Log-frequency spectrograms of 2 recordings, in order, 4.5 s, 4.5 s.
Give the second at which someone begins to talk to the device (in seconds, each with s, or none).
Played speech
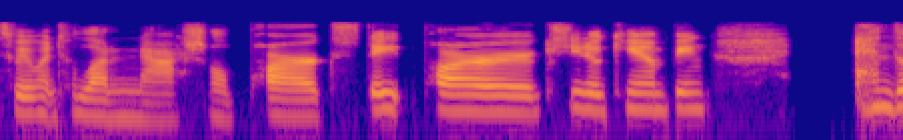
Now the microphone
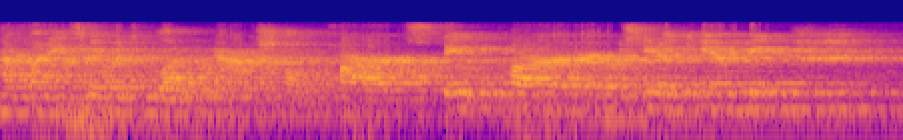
none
